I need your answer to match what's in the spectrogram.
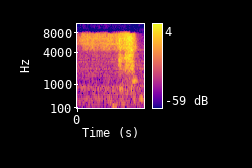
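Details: Mechanical ventilator breath cycle.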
